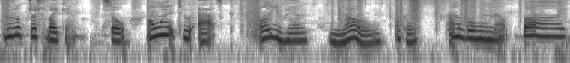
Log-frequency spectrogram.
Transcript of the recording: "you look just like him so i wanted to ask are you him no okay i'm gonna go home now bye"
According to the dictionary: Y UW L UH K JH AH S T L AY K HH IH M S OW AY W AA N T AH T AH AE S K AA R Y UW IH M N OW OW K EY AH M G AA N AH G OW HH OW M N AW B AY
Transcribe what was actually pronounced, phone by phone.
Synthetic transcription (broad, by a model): Y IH L UH K JH AH S T L AY K HH IH M S OW AY W AA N T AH T AE S K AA L Y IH IH M N OW OW K EY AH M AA AH G OW HH OW M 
